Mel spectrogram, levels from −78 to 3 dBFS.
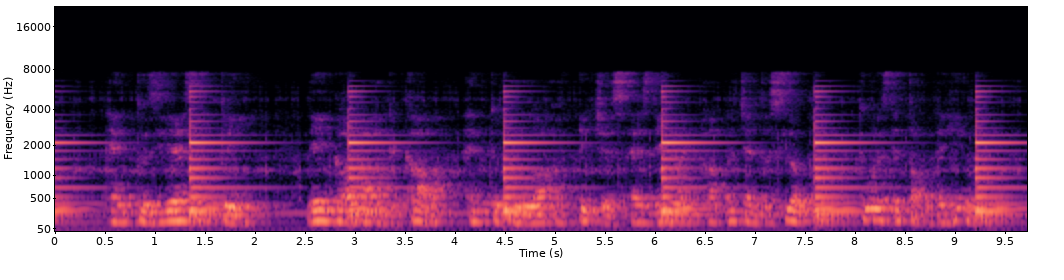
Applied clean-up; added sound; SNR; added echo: none; Clock; -2 dB; reverberation time 0.9 s.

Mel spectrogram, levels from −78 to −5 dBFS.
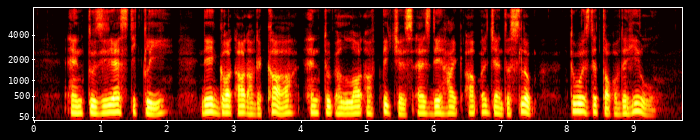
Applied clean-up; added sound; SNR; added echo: none; none; none; none.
